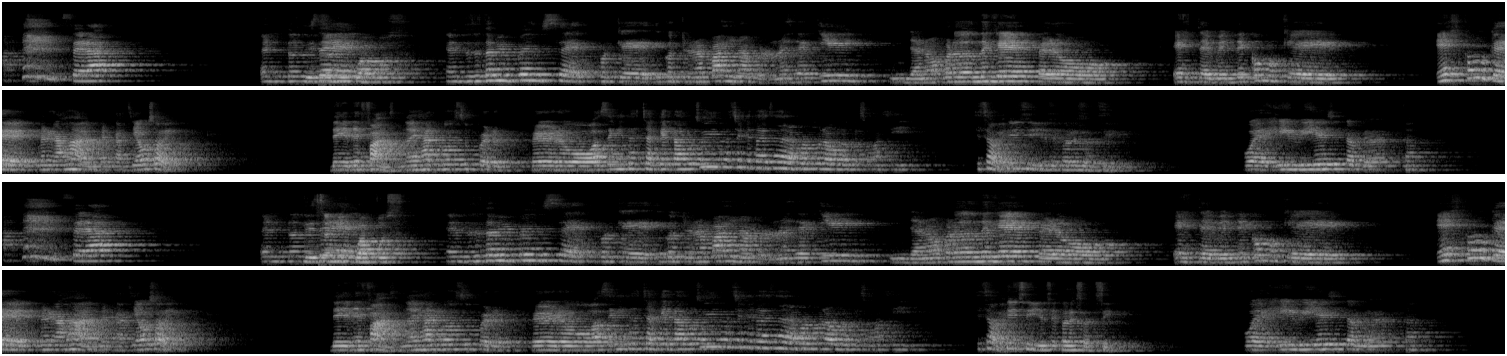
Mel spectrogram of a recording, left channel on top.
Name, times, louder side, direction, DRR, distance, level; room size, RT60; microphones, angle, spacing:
voice 1, 0.2-1.0 2.6-3.6 4.4-8.6 8.9-11.1 11.7-13.4 14.3-16.8 18.3-20.0 20.3-24.1 24.8-25.1 27.5-29.1, left 2 dB, 30° left, -1 dB, 0.5 m, -28 dB
voice 2, 3.0-4.0 25.1-26.2, right 2 dB, 55° right, 1 dB, 0.5 m, -28 dB
4.2 x 2.4 x 3.1 m, 1.1 s
head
